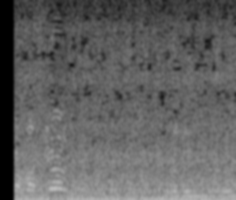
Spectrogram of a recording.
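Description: People's voices over a steady, loud low rumble.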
